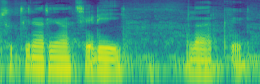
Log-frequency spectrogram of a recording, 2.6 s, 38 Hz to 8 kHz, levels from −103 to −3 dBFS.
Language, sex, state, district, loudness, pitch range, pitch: Tamil, male, Tamil Nadu, Nilgiris, -16 LUFS, 95-105 Hz, 105 Hz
